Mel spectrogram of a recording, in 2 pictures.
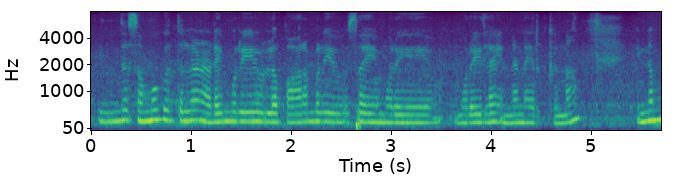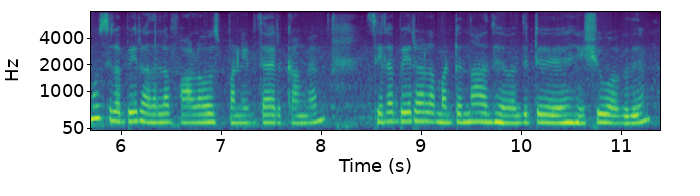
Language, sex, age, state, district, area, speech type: Tamil, female, 18-30, Tamil Nadu, Karur, rural, spontaneous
